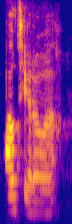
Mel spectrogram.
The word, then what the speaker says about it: Aotearoa: Yeah, Aotearoa.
